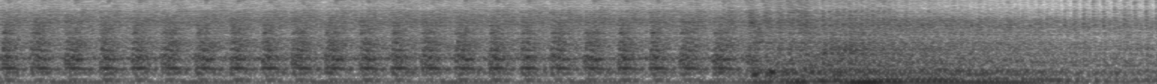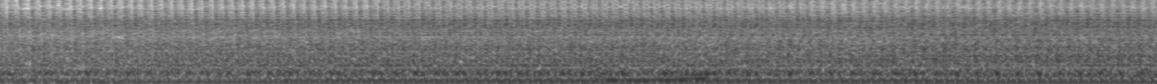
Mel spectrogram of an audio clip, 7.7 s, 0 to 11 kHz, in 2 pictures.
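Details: BMW E91 320d first start after high-pressure pump failure, with the pump and injectors replaced, fuel system flushed and de-aired, and adaptations reset. Steady cranking, then it fires cleanly into an even, smooth diesel idle.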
